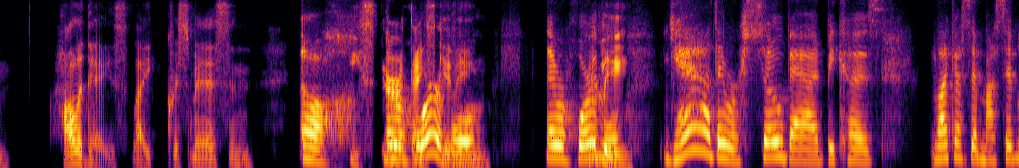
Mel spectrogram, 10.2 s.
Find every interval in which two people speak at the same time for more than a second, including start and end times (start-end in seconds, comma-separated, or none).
3.5-4.8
